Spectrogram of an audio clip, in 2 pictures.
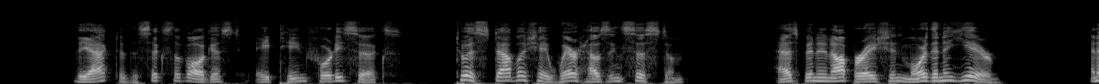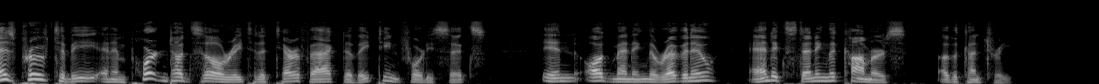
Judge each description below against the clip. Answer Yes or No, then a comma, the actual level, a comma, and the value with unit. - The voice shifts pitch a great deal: Yes, wide, 5.8 semitones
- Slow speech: Yes, slow, 125 wpm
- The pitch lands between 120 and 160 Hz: Yes, medium, 140 Hz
